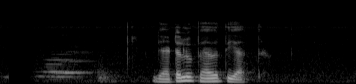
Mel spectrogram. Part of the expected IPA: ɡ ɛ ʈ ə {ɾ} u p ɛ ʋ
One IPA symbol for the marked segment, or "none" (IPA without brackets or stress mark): l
